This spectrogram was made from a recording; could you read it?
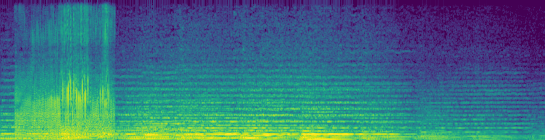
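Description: A loud fart sound: a short sputtering blast, then a long, drawn-out buzzy rumble that wavers in pitch for several seconds before fading, with no talking.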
